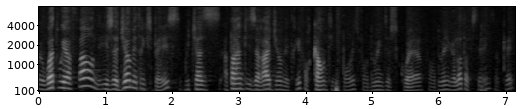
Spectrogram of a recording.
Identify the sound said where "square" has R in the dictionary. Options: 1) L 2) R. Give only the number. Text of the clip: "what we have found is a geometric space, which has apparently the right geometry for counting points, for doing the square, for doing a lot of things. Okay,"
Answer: 2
